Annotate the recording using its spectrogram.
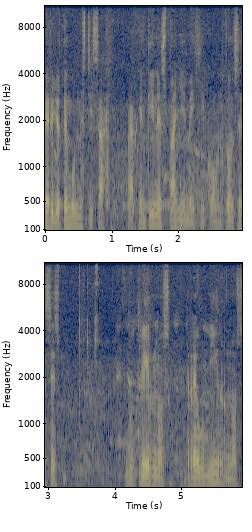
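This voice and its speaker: A speaker with a Mexican accent talks at a moderate pace with fairly even intonation. Background noise is noticeable. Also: man, medium pitch for a man. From Mexico. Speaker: spiritual wellness speaker. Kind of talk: livestream talk. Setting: airport.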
